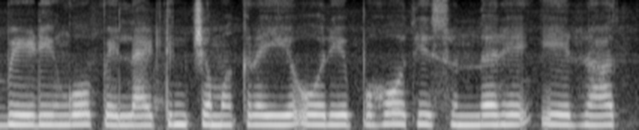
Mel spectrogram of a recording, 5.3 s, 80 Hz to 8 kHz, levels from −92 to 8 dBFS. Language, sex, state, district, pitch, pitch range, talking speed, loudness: Hindi, female, Chandigarh, Chandigarh, 220 Hz, 215-220 Hz, 160 wpm, -14 LUFS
